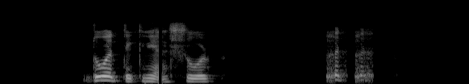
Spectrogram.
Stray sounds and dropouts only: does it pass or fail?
fail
